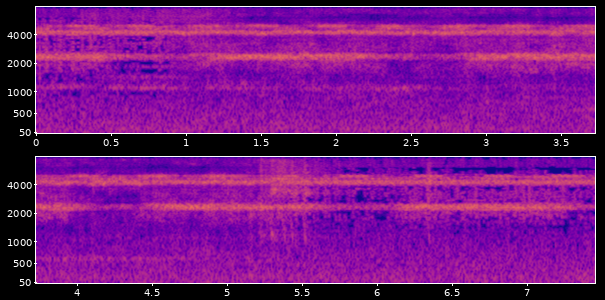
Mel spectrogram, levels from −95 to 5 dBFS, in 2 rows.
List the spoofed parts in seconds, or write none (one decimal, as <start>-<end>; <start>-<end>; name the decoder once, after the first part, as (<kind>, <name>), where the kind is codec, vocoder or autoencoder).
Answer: 0.9-5.4 (codec, DAC)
